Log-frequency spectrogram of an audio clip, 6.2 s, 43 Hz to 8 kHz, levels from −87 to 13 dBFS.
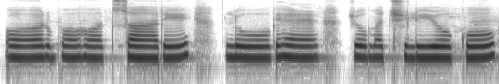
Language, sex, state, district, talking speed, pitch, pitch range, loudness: Hindi, female, Madhya Pradesh, Bhopal, 75 wpm, 225 Hz, 220-230 Hz, -13 LUFS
